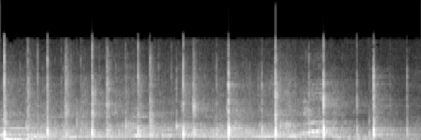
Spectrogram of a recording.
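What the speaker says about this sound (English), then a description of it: "give them another nice big round of applause for us" Live-music audience clapping between songs for a band, sharp scattered claps of moderate loudness over a steady ringing tone, without sustained cheering.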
